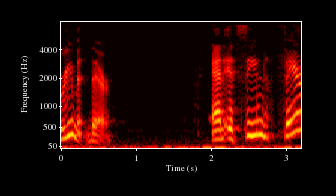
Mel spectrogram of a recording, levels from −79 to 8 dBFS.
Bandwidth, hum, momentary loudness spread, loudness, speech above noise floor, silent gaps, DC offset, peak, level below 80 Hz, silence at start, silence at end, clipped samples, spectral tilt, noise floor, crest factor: 7.6 kHz; none; 10 LU; -25 LUFS; 28 dB; none; under 0.1%; -10 dBFS; -58 dBFS; 0 s; 0 s; under 0.1%; -5.5 dB/octave; -51 dBFS; 16 dB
